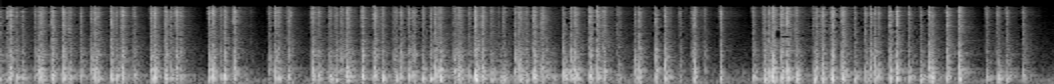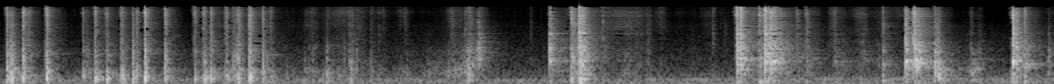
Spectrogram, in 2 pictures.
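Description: Long painted nails tap and scratch the flat printed top of a small, hollow, rectangular metal domino tin lid lying on a towel, which is then set on its base. Dense, rapid clicky tapping and scraping fills the first half, then thins out into sparser, sharper taps with quiet gaps between them.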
